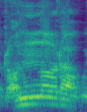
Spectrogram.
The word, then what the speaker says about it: 러너: 벽 받침재는 러너 스터드, 이렇게 러너라고 쓰고 런너라고 읽습니다.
